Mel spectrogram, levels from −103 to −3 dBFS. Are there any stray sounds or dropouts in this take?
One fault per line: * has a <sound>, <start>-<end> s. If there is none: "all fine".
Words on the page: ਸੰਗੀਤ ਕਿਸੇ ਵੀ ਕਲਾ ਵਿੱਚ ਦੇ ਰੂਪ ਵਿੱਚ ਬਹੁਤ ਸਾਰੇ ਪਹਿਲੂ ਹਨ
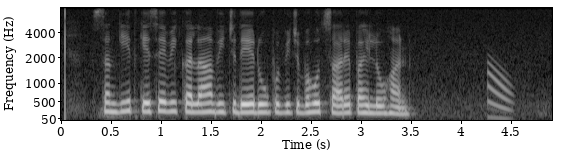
* has a chirp, 4.3-4.6 s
